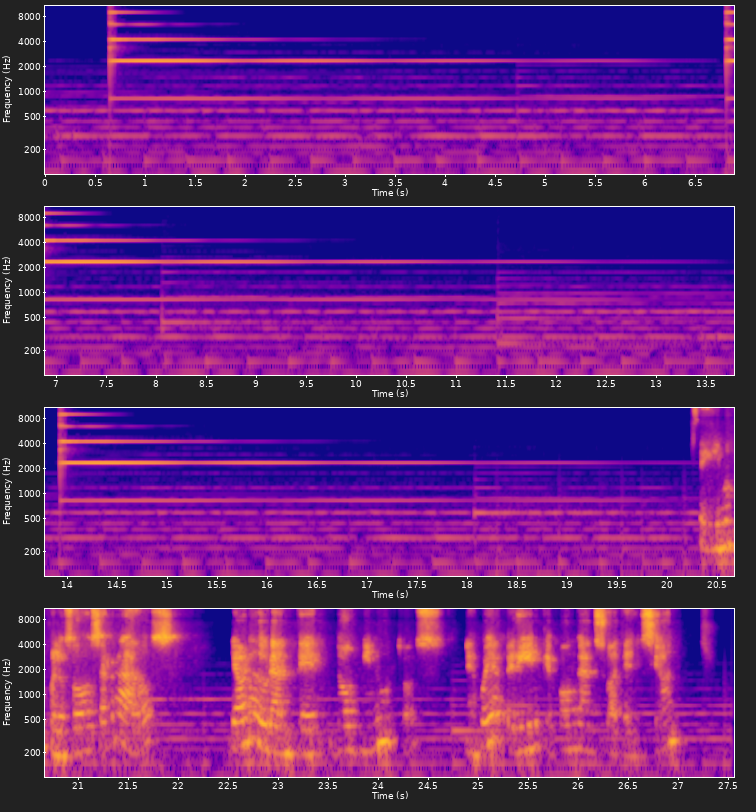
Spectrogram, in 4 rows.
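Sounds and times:
meditation bell struck during a guided meditation: 0:00.7 - 0:04.2, 0:06.8 - 0:11.0, 0:14.0 - 0:17.5
speech: 0:20.4 - 0:27.1.

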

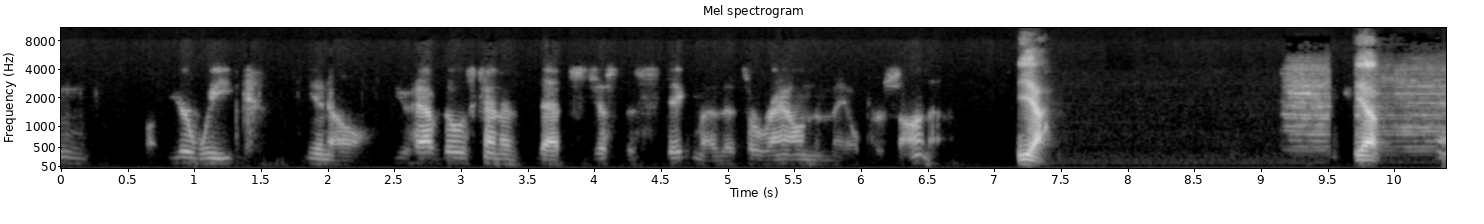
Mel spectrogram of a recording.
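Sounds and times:
speech: 0:00.9 - 0:07.5, 0:09.2 - 0:10.1
loud brassy train horn blast: 0:09.2 - 0:10.3.

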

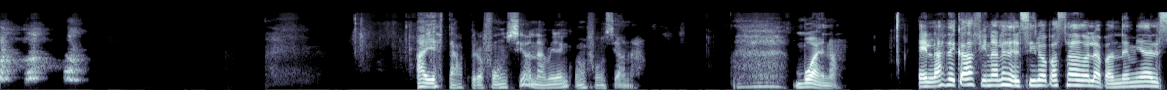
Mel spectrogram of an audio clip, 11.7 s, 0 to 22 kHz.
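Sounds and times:
dog barking: 0:00.0 - 0:01.0
speech: 0:04.2 - 0:06.5, 0:07.3 - 0:08.5, 0:09.2 - 0:11.6.

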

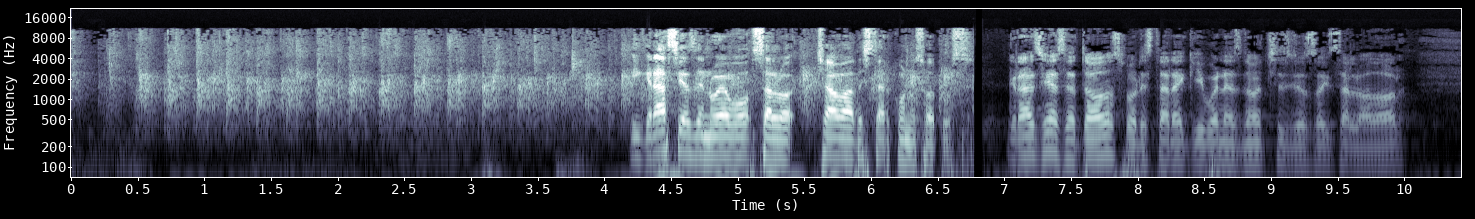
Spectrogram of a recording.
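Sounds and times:
crowd applauding: 0:00.0 - 0:06.8
speech: 0:04.2 - 0:10.1.

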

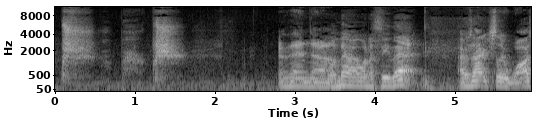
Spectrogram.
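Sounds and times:
voice imitating heavy mechanical respirator mask breathing: 0:00.0 - 0:02.0
speech: 0:02.8 - 0:05.9.

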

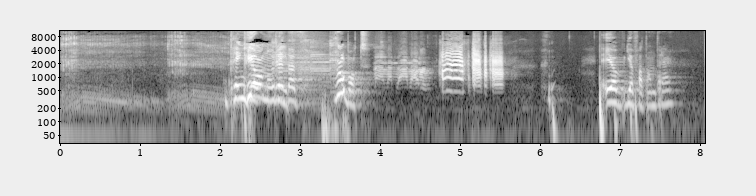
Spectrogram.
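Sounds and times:
motorcycle engine droning and revving: 0:00.0 - 0:03.4
speech: 0:02.1 - 0:04.0, 0:06.8 - 0:07.8.

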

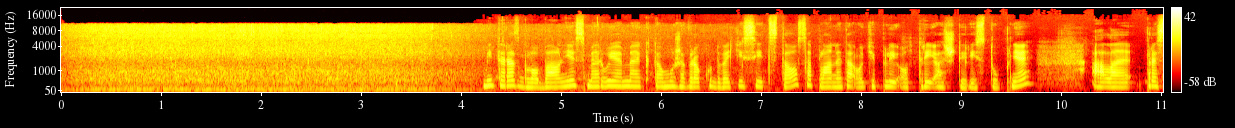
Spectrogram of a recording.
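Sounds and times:
floodwater of a swollen stream rushing after incessant rain: 0:00.0 - 0:07.4
speech: 0:04.2 - 0:11.0.

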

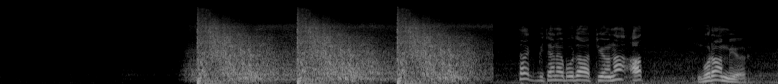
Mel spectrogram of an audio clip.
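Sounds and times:
gunshots: 0:01.8 - 0:05.0
speech: 0:05.2 - 0:07.6.

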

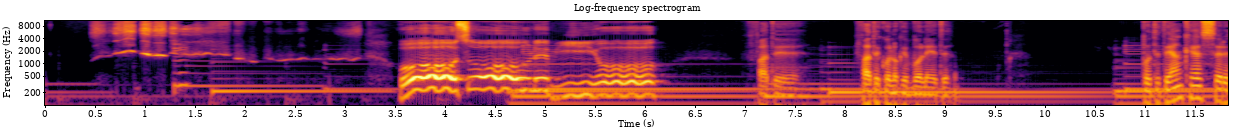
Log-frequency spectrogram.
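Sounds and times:
person whistling a short melodic phrase: 0:00.4 - 0:03.5
speech: 0:03.6 - 0:06.2, 0:07.1 - 0:07.6, 0:08.2 - 0:09.2, 0:11.0 - 0:11.8.

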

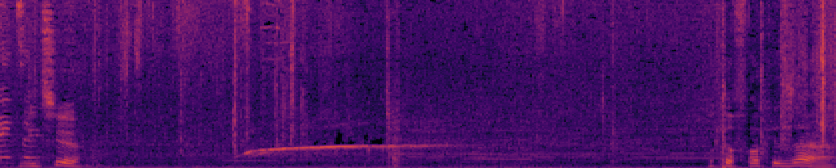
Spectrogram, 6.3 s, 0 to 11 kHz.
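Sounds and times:
speech: 0:00.2 - 0:00.8, 0:05.4 - 0:06.2
police siren from a pickup truck wailing: 0:01.8 - 0:05.4.

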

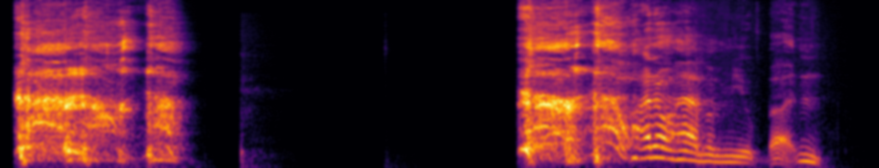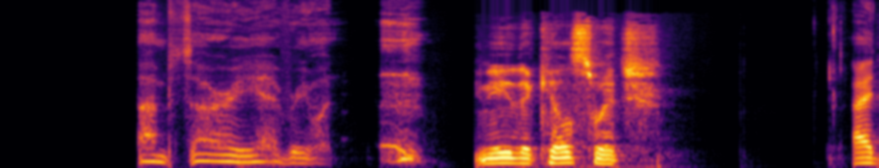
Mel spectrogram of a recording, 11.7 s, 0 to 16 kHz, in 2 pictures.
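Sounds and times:
person clearing throat roughly: 0:00.1 - 0:01.3, 0:03.5 - 0:04.4, 0:08.4 - 0:08.8
person coughing with a short hack: 0:00.1 - 0:01.4, 0:03.5 - 0:04.5, 0:08.4 - 0:08.8
speech: 0:04.3 - 0:05.6, 0:06.8 - 0:10.4.

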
